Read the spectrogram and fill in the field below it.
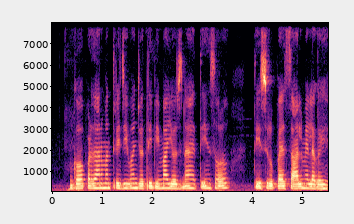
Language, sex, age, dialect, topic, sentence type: Magahi, female, 25-30, Western, banking, question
